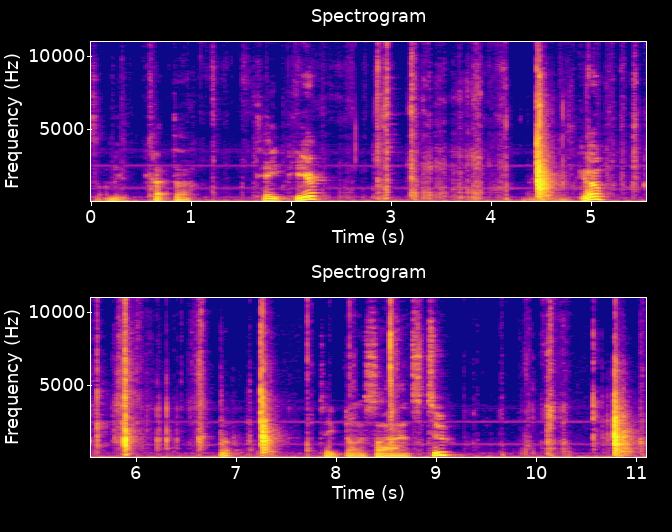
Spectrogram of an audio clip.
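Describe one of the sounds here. Hands handle a cardboard box, which rustles and taps softly.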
